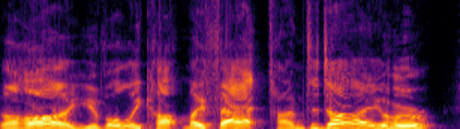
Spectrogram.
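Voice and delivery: goofy, menacing villain dog character voice. Imagining a fighting dog bitten in the face, doing a voice for the dog. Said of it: "I don't know why I'm doing that voice for the dog".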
